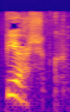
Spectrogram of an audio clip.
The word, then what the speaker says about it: Björk: Even though most English speakers say Björk, it's not really Björk. – It's Björk. – Björk. Björk. – Yeah. I usually say it rhymes with jerk. You know, someone's a real jerk. And that sort of Björk.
